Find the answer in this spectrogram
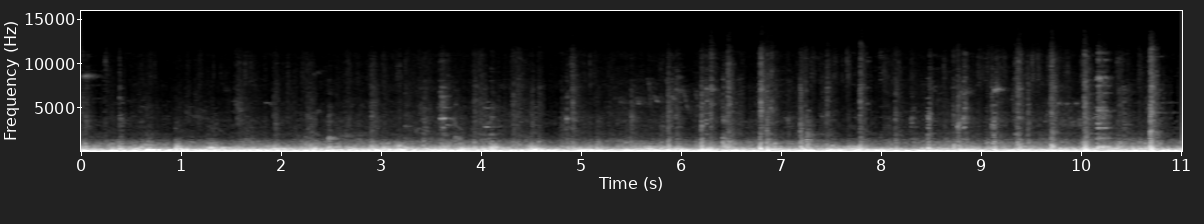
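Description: Open-sided passenger car of an amusement-park railroad rolling along the track: a steady low rumble with frequent clicks and clacks from the wheels on the rails.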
